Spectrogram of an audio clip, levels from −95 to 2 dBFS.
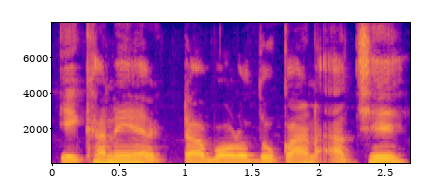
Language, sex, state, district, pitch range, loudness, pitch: Bengali, male, West Bengal, Alipurduar, 135-160 Hz, -14 LUFS, 145 Hz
